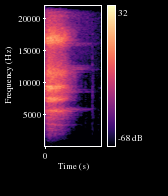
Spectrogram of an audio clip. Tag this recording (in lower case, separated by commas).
music, percussion, tambourine, musical instrument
